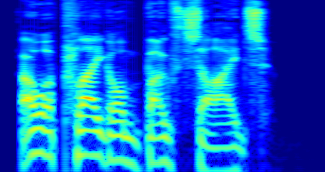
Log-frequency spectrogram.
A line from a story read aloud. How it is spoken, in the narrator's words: he added irritably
